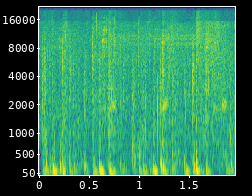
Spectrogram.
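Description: Horse hooves clip-clopping from Lady Hoofington, a horse in Red Dead Redemption 2, a steady close rhythm of four-beat hoof strikes repeating evenly at walking pace, fairly quiet and alone.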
